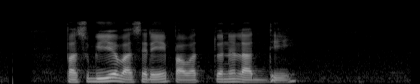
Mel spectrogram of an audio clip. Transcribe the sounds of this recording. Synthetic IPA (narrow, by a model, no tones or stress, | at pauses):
pasuɡijəʋasəɾeːpaʋat̪ʋənəlad̪ːeː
